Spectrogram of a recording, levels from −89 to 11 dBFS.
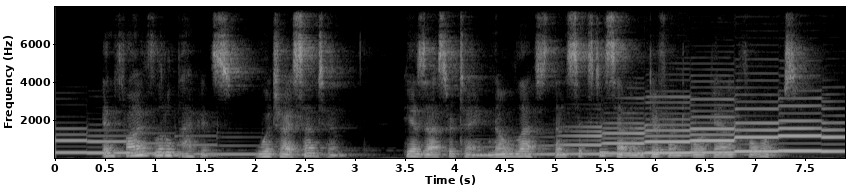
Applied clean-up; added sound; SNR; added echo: none; Wind instrument, woodwind instrument; -1 dB; reverberation time 0.5 s.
